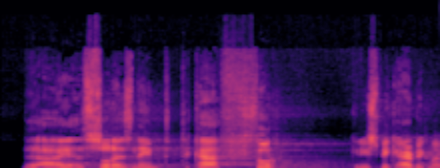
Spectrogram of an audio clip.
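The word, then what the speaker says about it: التكاثر: After Al-Bayna, we said Takathur. It's not Takasur. It's TH. Thu, thu, thu. That's how you say it. It's like thunder. Fa, fa. You know the letter Tha? It's the surah is named Takathur.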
